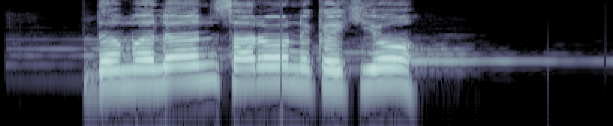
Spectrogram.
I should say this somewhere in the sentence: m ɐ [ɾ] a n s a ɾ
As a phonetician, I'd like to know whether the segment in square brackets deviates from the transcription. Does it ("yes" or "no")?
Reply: yes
